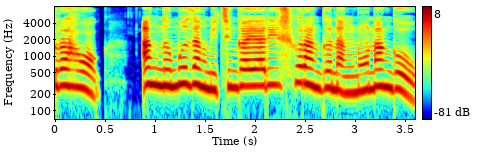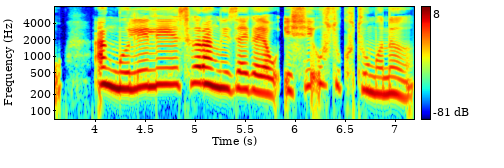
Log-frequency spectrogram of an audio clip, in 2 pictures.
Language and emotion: Bodo, fearful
